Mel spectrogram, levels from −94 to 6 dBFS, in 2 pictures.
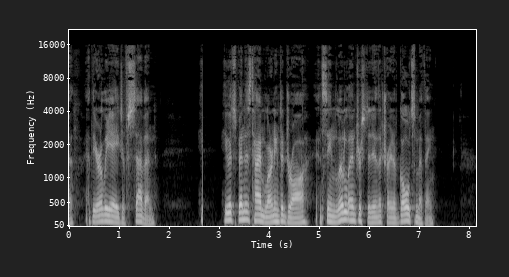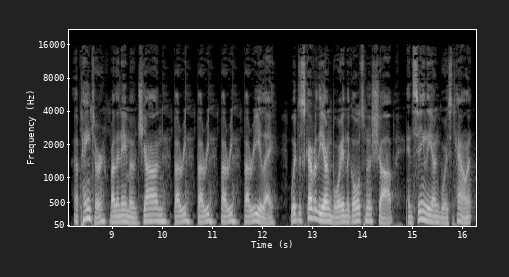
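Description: Repeated frames: a 0.46 s block of compressed audio replays once at 2.67–3.14 s, before "would spend his time", and three times at 10.47–11.87 s. It stutters, and the waveform shows identical copied segments.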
